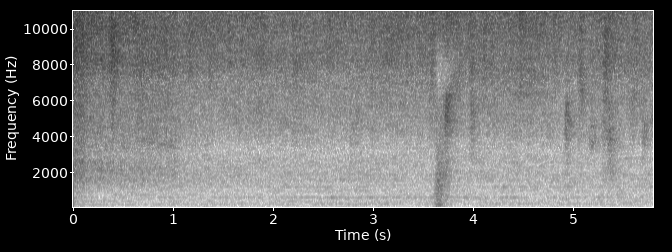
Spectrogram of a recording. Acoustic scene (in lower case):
restroom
